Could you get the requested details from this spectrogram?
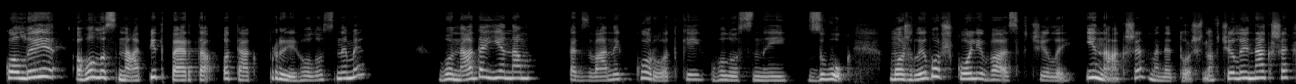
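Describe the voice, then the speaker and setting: A woman teaching English spelling in a video lesson, explaining patiently step by step and reading example words aloud. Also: on the high side.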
